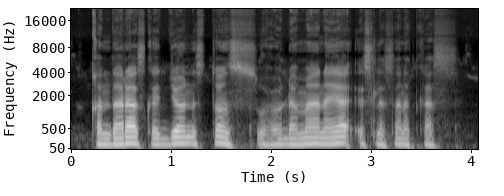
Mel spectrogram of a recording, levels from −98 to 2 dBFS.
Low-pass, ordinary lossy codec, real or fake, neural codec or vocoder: none; none; real; none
